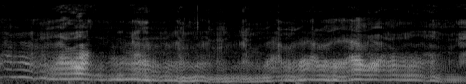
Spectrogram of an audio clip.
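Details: Abyssinian cat giving a low, drawn-out growling yowl with wavering pitch, said to be in a vicious fight with a snake while protecting the household; one continuous moaning growl with brief louder swells.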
